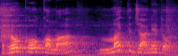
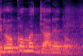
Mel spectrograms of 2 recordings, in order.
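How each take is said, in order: First: "रोको" set apart, comma named aloud, then "मत जाने दो"; comma after रोको. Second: "रोको मत जाने दो" run together as one phrase; no break after "रोको", straight on through "मत जाने दो"; no comma after रोको. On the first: Teacher showing students how a comma changes meaning, comma after "रोको". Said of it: "उसके बाद अर्धविराम लगा दूँ". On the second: Teacher reading the example sentence without comma, "रोको मत" unbroken. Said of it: "अर्धविराम नहीं लगाया रोको के बाद". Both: Shown as a demonstration.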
